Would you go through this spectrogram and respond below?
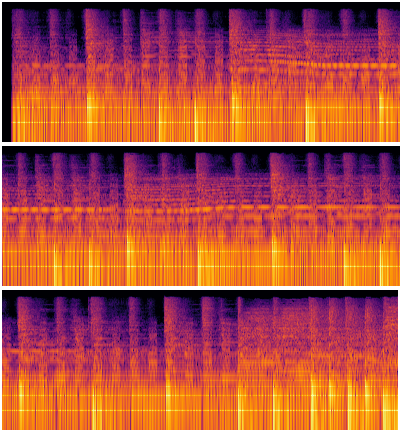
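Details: Loud rock-style instrumental music with driving guitar, steady drums and sustained melodic lines plays throughout, with no animal sound.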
